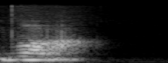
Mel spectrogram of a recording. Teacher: जब हम वाह बोल रहे हैं तो हमारा जो नीचे का लिप्स है और दांत है दोनों टच हो रहे हैं, तो इसलिए हम इसको दंतोष्ठ कहेंगे।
